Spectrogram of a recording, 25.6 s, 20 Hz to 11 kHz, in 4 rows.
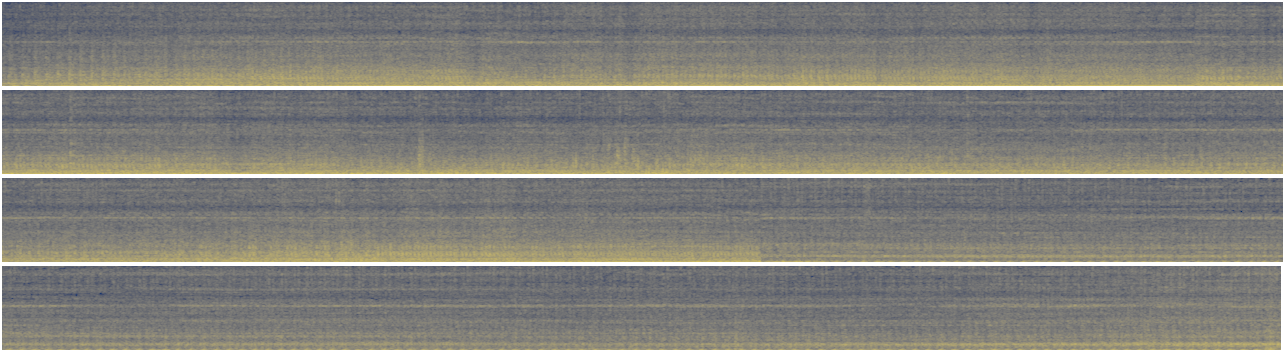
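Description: A Suzuki DR650 dual sport motorcycle runs on a dirt road with a loud, continuous engine drone up close; partway through, the engine note and loudness drop to a lower, steadier hum.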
